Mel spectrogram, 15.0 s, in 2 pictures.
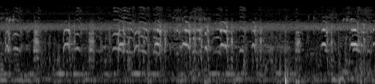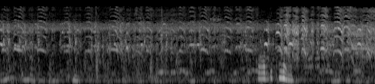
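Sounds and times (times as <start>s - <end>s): high insect hiss: 0.0s - 15.0s
small birds chirping: 0.0s - 15.0s
sharp thump: 5.7s - 5.9s.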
